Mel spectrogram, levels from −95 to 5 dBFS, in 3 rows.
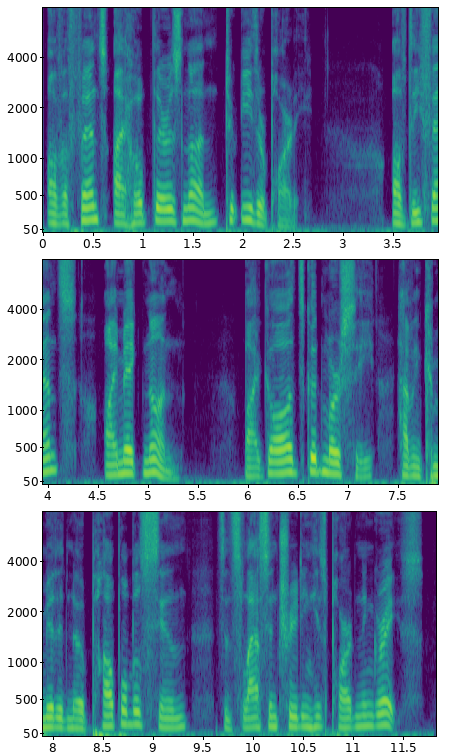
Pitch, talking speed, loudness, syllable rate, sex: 130 Hz, 145 wpm, -18 LUFS, 5.4 syllables/s, male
